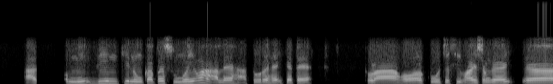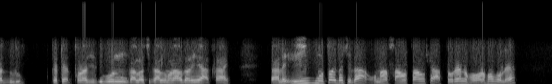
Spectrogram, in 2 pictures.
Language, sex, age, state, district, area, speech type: Santali, male, 45-60, West Bengal, Birbhum, rural, conversation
